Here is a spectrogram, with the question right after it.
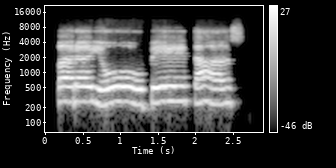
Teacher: After ta, there is a Visarga. Visarga sound comes out as half sa.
